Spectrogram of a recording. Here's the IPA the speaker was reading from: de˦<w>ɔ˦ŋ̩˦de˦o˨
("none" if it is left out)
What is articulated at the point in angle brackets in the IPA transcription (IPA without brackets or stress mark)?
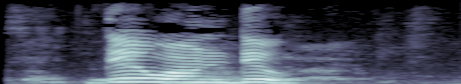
w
